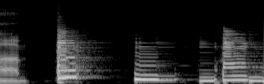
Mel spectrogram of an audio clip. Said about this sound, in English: Now, if I turn on, this is a spring reverb from the Golden. It's kind of because the Tweed Deluxe doesn't have a spring.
